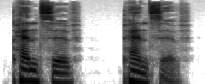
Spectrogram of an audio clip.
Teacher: Just 2 syllables. And the stress is on that first syllable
